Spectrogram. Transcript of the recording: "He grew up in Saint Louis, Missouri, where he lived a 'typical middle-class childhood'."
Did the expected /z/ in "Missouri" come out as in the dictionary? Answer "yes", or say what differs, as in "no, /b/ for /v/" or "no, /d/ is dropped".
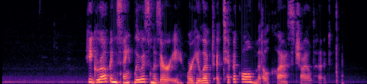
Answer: yes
